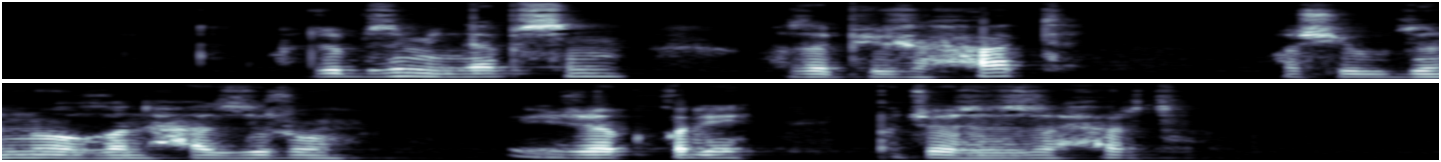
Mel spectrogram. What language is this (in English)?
Kabardian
